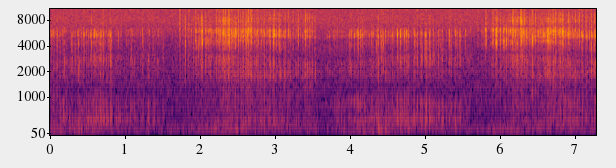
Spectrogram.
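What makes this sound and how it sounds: Fingertips and nails scratch the circular bristle pattern of a grey silicone scrubber sponge held in the palm. The result is a dense, bright, crackly rasping that swells and eases in several waves, with a faint low rumble underneath.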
